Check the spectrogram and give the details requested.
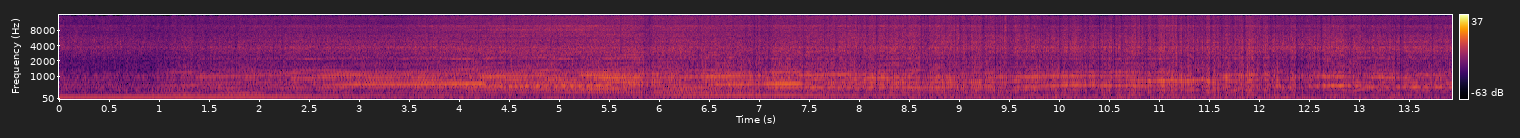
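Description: Race car engine heard from inside the cockpit, pulling with its pitch climbing slowly for most of the time, then falling off near the end as the car slows, over a steady hiss.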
